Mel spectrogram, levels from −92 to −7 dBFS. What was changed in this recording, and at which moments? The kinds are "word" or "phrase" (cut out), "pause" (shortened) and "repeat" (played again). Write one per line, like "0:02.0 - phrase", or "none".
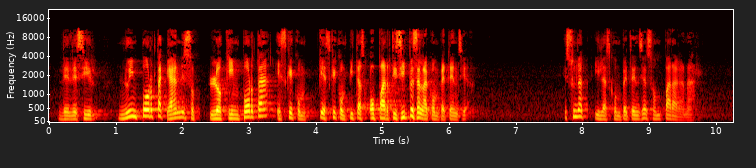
0:01.8 - word
0:02.3 - word
0:08.1 - word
